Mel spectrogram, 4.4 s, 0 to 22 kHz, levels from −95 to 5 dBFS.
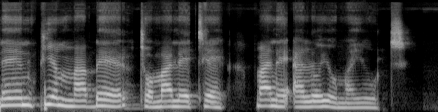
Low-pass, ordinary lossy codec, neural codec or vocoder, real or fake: none; none; codec, 44.1 kHz, 2.6 kbps, SNAC; fake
